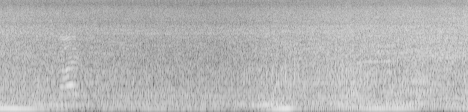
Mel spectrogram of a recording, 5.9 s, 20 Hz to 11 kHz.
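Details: 1999 Ford Mustang GT V8 idling then blipped: steady rapid ticking knock following revs; engine knock, cause unknown.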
